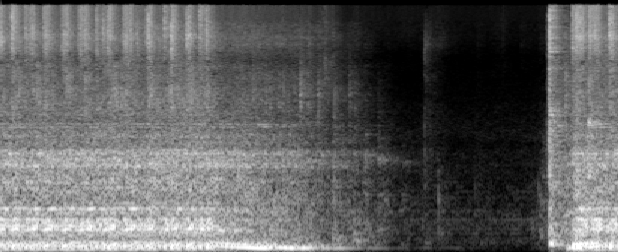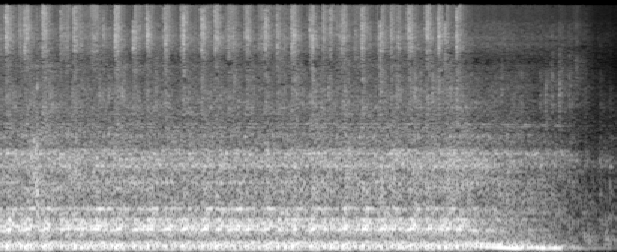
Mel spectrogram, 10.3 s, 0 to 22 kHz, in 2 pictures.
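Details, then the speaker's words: 1991 Arctic Cat Prowler 440 two-stroke snowmobile after four years' storage: it runs steadily only while the faulty throttle safety switch is held closed, cuts out when released, then restarts and runs smoothly. Normal running. "runs really good when uh it's held in but just dies right away when this is back so this is really strange"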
